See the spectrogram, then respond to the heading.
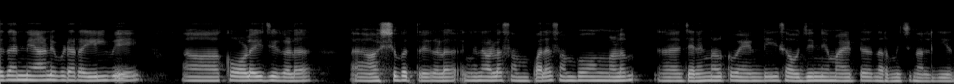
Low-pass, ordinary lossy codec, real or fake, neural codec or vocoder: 7.2 kHz; none; fake; codec, 16 kHz, 4 kbps, FunCodec, trained on Chinese and English, 50 frames a second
